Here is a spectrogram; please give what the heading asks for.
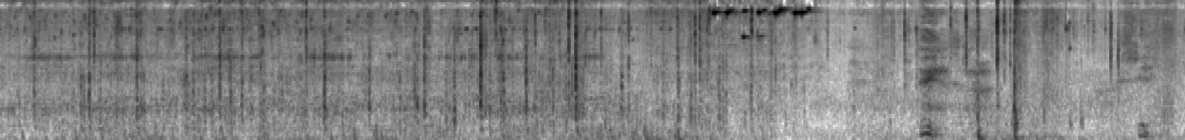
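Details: Amazon e-bike after trail riding: repeating clop-like knocks in a loose rhythm while riding, fading as it slows; rhythmic mechanical knocking, cause unknown.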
